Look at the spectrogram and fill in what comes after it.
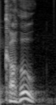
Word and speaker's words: Kohut: Same spelling as yours, but they'd say Kohut. Yours is. No, they'd say Kahoot. And you're a Kohut guy. – I think Kahoot is probably the original pronunciation.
